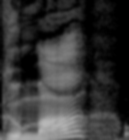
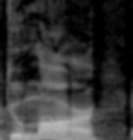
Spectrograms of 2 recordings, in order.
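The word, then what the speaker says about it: comare: It's usually pronounced Guma or Gumar in American English, and it means like a mafia girlfriend.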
